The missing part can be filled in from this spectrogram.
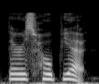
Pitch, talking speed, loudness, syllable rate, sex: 230 Hz, 240 wpm, -14 LUFS, 6.8 syllables/s, female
